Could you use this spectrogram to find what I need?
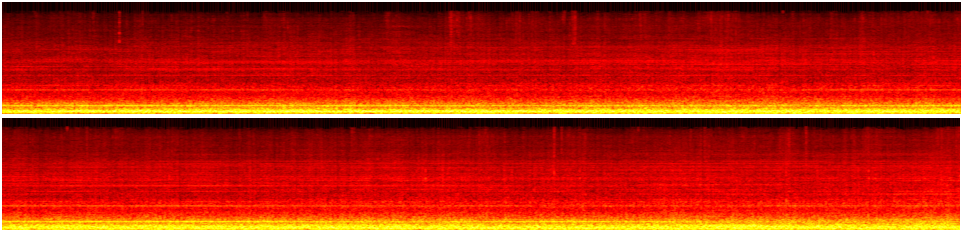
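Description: Jet engines drone steadily inside an airliner cabin as it taxis.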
